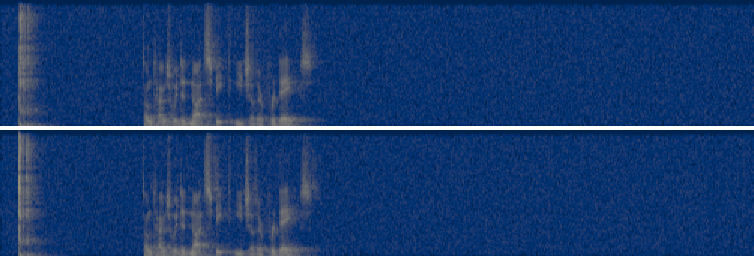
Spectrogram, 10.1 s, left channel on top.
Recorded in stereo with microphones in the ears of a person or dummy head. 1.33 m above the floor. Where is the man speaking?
Centre (ahead or behind), 1.0 m.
